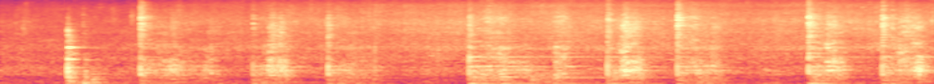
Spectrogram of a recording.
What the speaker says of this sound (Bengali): এখন এটা কিছুক্ষণ ভেজে নেব।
